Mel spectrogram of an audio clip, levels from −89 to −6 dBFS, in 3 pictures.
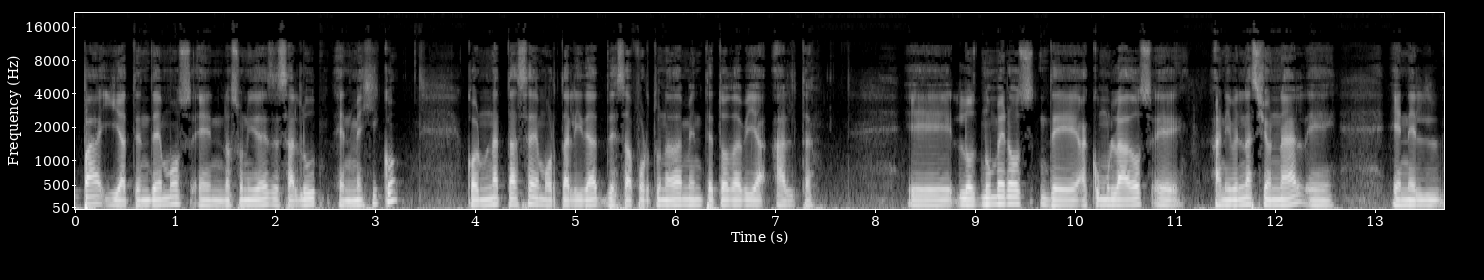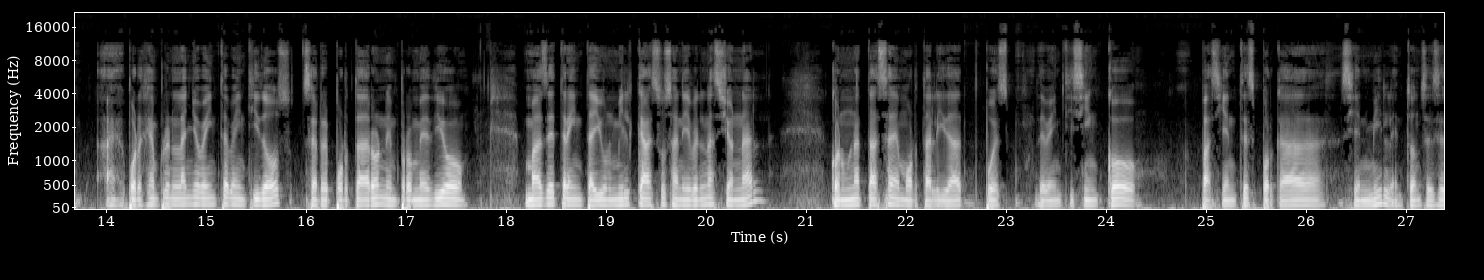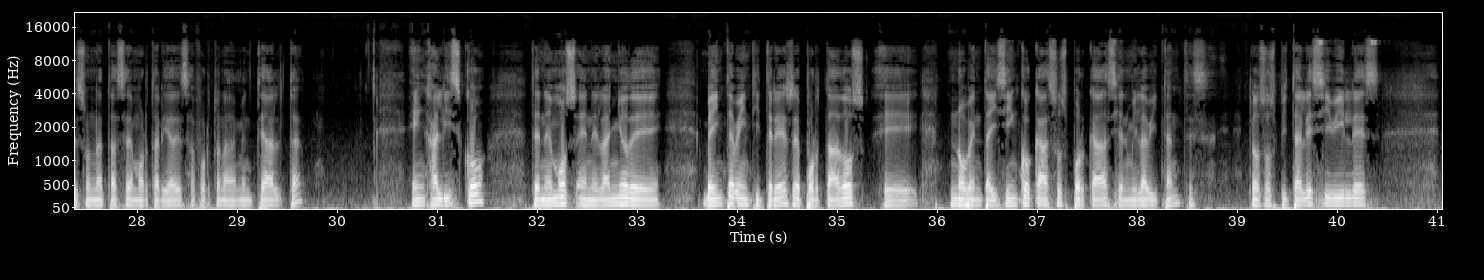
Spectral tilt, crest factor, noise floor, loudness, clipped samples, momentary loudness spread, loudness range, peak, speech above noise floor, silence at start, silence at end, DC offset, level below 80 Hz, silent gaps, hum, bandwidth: -7.5 dB/octave; 18 dB; -43 dBFS; -19 LUFS; under 0.1%; 9 LU; 5 LU; 0 dBFS; 25 dB; 0 s; 0.05 s; under 0.1%; -34 dBFS; none; none; 12.5 kHz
